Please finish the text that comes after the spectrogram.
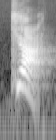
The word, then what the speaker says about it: quatre: Then we have 4, 4. In 4, the Q and U only make the sound que.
